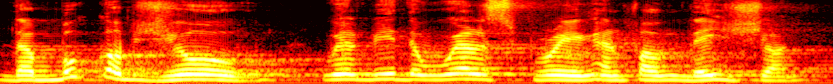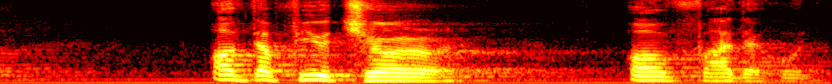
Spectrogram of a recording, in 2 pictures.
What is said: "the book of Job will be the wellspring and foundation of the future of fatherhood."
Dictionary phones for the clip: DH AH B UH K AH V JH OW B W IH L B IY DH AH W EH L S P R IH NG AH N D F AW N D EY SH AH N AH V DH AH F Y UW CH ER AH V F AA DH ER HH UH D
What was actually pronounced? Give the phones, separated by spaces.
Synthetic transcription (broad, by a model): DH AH B UH K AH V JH OW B W IH L B IY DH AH W EH L S P R IH NG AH N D F AW N D EY SH AH N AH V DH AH F Y UW CH ER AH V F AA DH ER HH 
